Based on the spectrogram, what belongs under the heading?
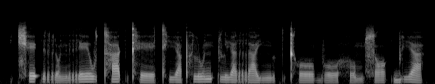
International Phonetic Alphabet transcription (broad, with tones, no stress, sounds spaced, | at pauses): t͡ɕʰ e˥˩ ʔ r o˩˦ n r eː˥˩ w tʰ a˦˥ k̚ tʰ eː˩˦ tʰ i˧ a̯ pʰ l u˥˩ n p l i˧ a̯ r a˧ j ŋ ɯ˨˩ k̚ tʰ oː˧ b oː˨˩ h o˨˩ m s ɔː˦˥ k̚ b i˥˩ a̯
